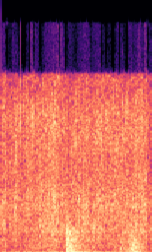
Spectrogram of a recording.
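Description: Squash dropped into a pan of pinakbet cooking in pork fat gives a loud, continuous close sizzle and frying hiss, with a brief stirring clatter partway through.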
